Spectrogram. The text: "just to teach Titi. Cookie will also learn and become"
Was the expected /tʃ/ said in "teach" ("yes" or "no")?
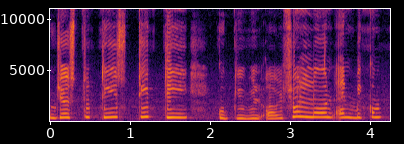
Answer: no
